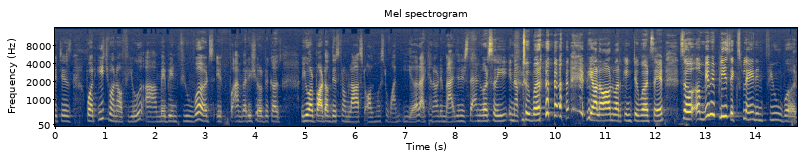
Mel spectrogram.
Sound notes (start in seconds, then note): 5.9 laughs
